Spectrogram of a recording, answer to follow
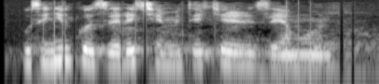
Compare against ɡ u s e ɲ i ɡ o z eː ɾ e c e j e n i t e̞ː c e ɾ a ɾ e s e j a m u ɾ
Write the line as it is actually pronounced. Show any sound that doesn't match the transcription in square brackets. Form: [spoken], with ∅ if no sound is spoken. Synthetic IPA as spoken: ɡ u s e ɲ i ɡ o z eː ɾ e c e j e [m] i t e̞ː c e ɾ [e] ɾ e [z] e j a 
